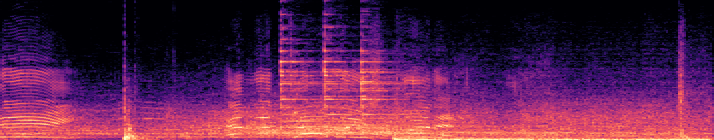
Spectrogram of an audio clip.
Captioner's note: bell dinging; rock music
